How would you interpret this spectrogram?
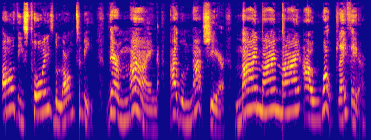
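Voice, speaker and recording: A woman voicing a selfish, stubborn little boy creature in a children's storybook, loud and possessive in a childish way. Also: sits high, animated, slow pace, hardly any pauses, distant mic, pitched above the performer's own voice, heavily acted. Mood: gleeful, greedy. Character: selfish, stubborn young boy creature who grabs toys.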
